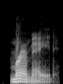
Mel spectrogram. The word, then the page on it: mermaid: American English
